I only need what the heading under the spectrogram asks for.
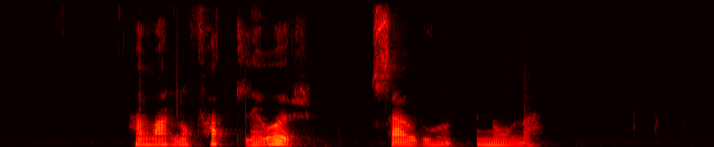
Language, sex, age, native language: Icelandic, female, 50-59, Icelandic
